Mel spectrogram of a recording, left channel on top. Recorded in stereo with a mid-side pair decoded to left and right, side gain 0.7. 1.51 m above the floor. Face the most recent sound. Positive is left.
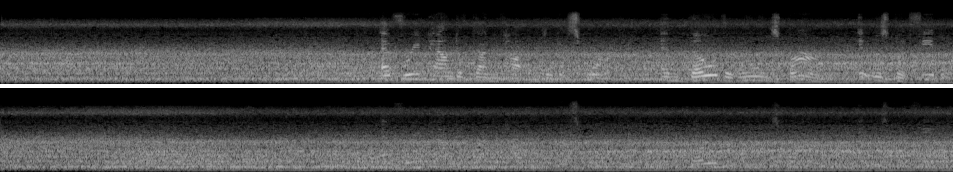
turn(degrees=50)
